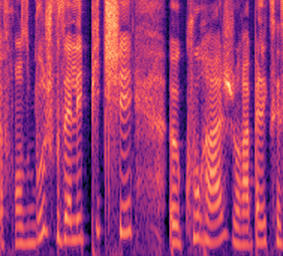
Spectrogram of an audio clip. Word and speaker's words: Kurage: C'est comme ça que vous avez fondé Courage avec un un associé, un associé s'appelle Rudy, c'est ça ?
